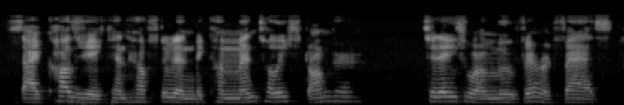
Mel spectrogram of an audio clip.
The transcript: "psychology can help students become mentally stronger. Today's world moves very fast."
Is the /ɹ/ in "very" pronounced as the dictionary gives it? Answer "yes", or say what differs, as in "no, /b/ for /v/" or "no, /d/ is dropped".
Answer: yes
